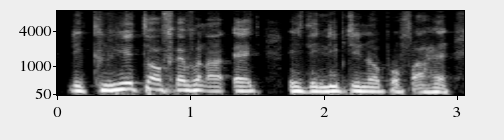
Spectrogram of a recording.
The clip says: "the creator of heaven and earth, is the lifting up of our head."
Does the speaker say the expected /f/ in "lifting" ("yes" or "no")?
no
